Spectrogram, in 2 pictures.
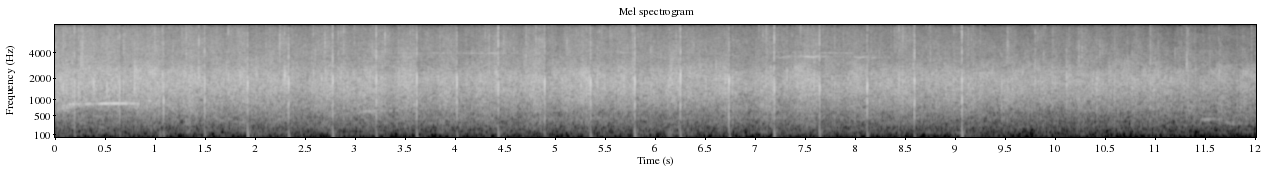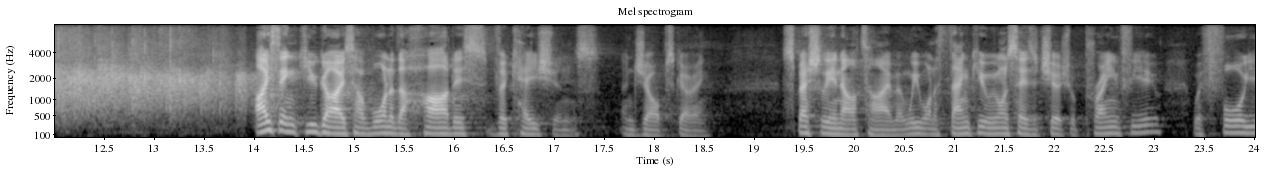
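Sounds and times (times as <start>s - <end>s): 
audience applauding teachers: 0.0s - 14.2s
speech: 14.0s - 18.6s, 19.3s - 24.0s.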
